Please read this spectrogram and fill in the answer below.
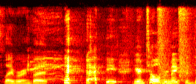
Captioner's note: laughing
